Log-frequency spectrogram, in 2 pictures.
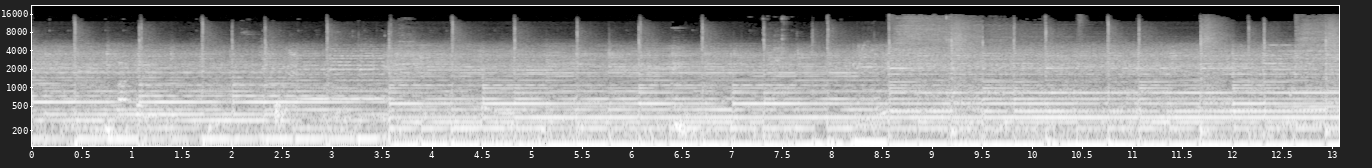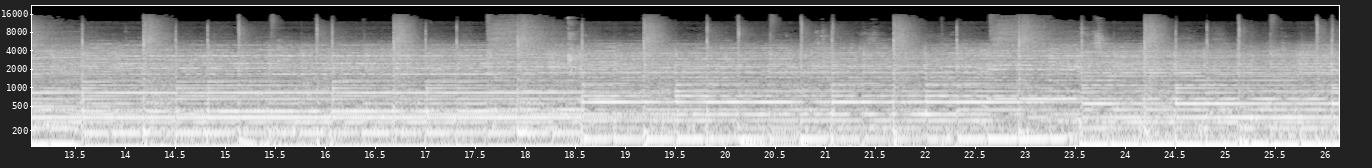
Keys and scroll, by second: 7.5 ctrl+z, 9.1 ctrl+z, 14.2 ctrl+z.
